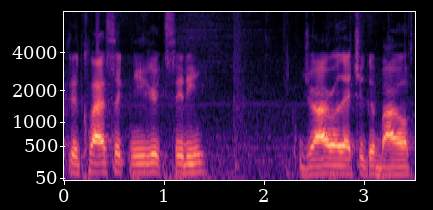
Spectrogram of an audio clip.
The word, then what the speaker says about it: gyro: been calling it a gyro but I guess is called the gyro the G is silent and suppose there is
